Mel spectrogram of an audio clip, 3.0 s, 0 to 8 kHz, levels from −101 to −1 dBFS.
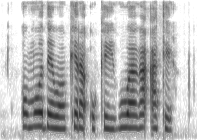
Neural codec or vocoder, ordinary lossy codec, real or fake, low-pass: codec, 16 kHz, 16 kbps, FunCodec, trained on LibriTTS, 50 frames a second; none; fake; none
